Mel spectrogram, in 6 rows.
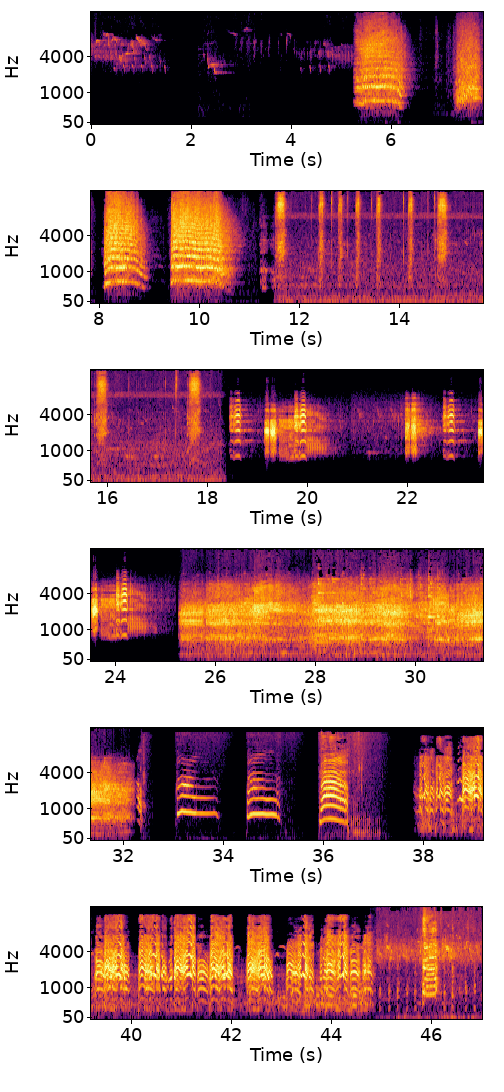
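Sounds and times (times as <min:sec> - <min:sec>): flamingos calling: 0:11.2 - 0:15.1, 0:15.7 - 0:16.2
sharp clicks: 0:12.2 - 0:15.1, 0:17.1 - 0:17.5
cat meowing: 0:33.0 - 0:35.2, 0:35.9 - 0:36.6.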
